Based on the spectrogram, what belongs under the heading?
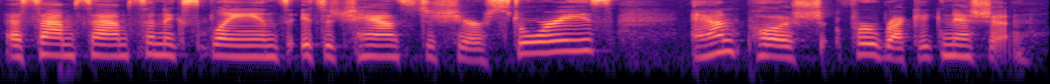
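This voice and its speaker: A woman's voice: fairly high pitch, measured pace, a little hiss or hum. Woman anchoring a news broadcast. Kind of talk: scripted news reading.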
